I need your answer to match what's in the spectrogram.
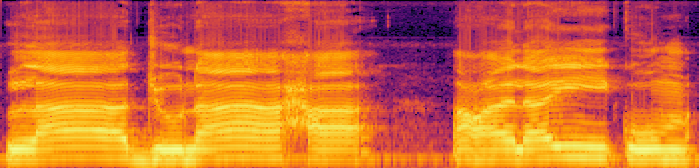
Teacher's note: আইনটা উচ্চারণের সময় গলার মধ্যে চাপ দিয়ে পড়ব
